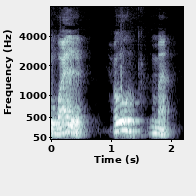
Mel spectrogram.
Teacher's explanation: Angin sikit tuan-puan, jangan baca hukma. Dia ada angin sikit. Wal hukma wan nubuwah.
